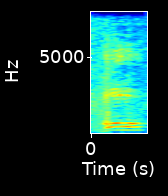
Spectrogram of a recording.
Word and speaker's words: Boule: Known as Boule, pronounced Boule.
